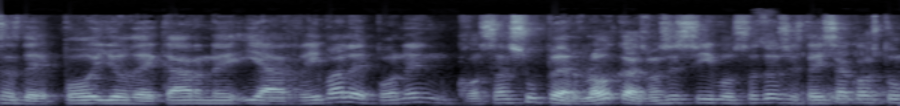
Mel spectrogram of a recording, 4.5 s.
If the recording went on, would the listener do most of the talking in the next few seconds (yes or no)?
no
